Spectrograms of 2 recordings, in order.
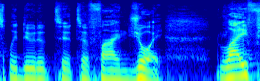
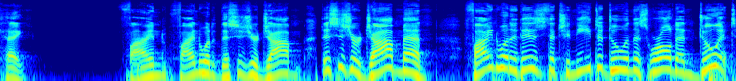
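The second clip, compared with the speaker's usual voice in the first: raised, pitched-up pushing voice with faint Irish tinge; 6 semitones higher, 5 dB louder than usual. Show another speaker what he would say about this, as a Jordan Peterson impression, a little Irish. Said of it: "Sounds a little Irish".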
